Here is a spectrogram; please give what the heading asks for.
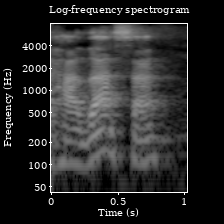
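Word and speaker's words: הדסה: ejemplo si tú dices el nombre de Esther que es un nombre en español pero que en hebreo se pronuncia hadasa ese nombre en hebreo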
